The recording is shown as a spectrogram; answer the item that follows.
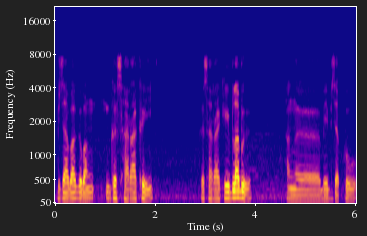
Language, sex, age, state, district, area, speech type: Bodo, male, 45-60, Assam, Baksa, rural, spontaneous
